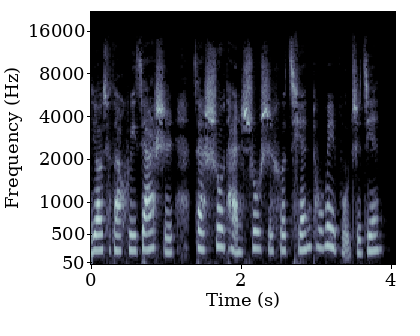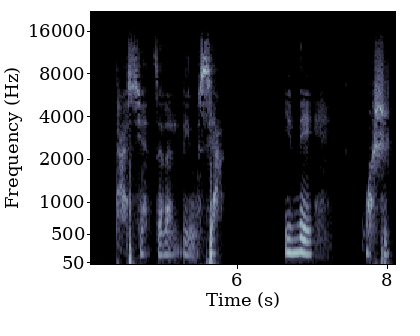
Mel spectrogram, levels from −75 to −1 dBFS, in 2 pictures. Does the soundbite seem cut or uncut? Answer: uncut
